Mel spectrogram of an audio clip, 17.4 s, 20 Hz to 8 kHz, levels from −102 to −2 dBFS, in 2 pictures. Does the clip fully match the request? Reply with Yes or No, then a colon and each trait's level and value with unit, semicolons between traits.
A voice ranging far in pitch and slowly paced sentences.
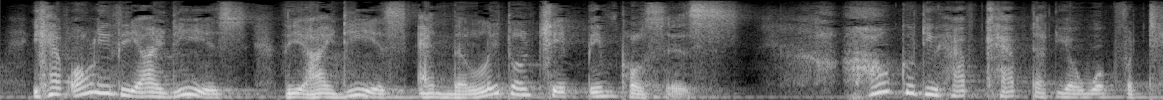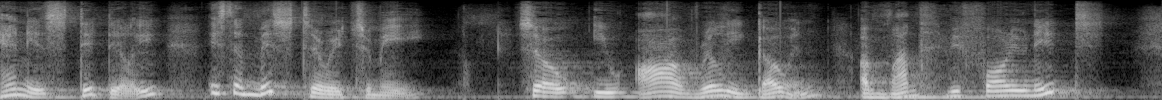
Yes: wide, 6.2 semitones; slow, 125 wpm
